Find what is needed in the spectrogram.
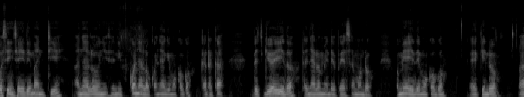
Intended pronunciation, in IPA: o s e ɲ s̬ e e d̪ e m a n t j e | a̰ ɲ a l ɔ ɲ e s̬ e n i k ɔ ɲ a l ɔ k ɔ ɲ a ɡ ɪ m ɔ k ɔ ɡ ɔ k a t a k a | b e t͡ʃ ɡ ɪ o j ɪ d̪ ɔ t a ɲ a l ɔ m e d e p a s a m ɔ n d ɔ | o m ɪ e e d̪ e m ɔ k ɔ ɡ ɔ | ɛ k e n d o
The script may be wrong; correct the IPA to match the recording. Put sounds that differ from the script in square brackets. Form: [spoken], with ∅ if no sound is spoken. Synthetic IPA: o s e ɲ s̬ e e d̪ e m a n t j e | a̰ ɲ a l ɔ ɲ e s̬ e n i k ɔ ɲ a l ɔ k ɔ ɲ a ɡ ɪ m ɔ k ɔ ɡ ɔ k a t a k a | b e t͡ʃ ɡ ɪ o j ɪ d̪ ɔ t a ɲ a l ɔ m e d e p [ɛ] s a m ɔ n d ɔ | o m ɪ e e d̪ e m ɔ k ɔ ɡ ɔ | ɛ k e n d o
